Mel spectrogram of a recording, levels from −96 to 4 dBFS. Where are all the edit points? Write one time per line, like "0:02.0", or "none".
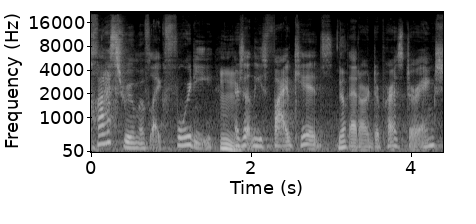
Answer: none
